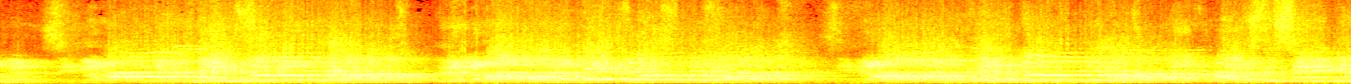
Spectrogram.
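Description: Mixed choir singing a Christmas choral piece in long held phrases, with a short break for breath just after the start and again about six seconds in.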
